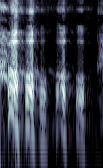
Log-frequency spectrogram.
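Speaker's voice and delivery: chuckling at a dreamer; amused laugh. Acted. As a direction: laugh at him, half fond. Amused by George's nuclear rocket.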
